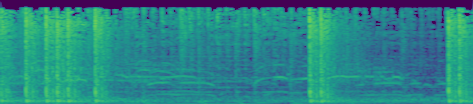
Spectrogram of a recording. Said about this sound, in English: The sound of Syrian rebels shooting down a government helicopter Tuesday in the country's northwest, where opposition activists say Syrian troops are on the offensive in the last rebel stronghold.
